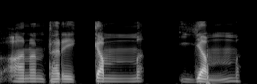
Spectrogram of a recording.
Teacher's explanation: They meet together and a sandhi applies, and where you wouldn't do this in Sanskrit, but you quite often see it in Pali. So anantarikam yam, the kam yam becomes kanyam, and that is what explains this double nya there.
